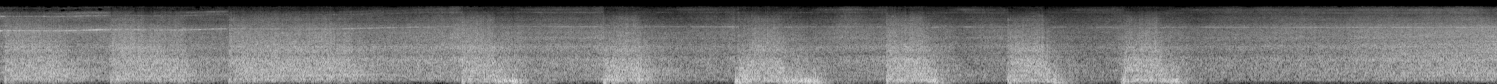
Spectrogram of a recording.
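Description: Tyres spin and screech on the track.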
